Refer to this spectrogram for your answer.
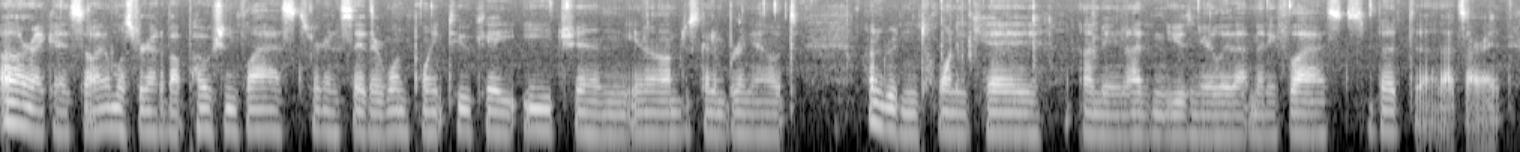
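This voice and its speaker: Noticeable background noise surrounds a man whose very deep, low pitch carries fairly even intonation. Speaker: gaming video creator. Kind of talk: gameplay commentary. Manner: fast; casual, halting with fillers.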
